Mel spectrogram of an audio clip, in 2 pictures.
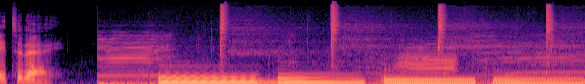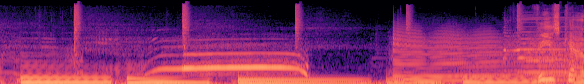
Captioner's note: cows mooing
